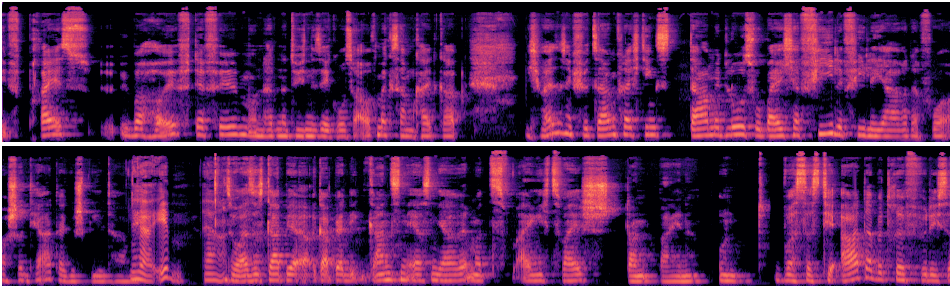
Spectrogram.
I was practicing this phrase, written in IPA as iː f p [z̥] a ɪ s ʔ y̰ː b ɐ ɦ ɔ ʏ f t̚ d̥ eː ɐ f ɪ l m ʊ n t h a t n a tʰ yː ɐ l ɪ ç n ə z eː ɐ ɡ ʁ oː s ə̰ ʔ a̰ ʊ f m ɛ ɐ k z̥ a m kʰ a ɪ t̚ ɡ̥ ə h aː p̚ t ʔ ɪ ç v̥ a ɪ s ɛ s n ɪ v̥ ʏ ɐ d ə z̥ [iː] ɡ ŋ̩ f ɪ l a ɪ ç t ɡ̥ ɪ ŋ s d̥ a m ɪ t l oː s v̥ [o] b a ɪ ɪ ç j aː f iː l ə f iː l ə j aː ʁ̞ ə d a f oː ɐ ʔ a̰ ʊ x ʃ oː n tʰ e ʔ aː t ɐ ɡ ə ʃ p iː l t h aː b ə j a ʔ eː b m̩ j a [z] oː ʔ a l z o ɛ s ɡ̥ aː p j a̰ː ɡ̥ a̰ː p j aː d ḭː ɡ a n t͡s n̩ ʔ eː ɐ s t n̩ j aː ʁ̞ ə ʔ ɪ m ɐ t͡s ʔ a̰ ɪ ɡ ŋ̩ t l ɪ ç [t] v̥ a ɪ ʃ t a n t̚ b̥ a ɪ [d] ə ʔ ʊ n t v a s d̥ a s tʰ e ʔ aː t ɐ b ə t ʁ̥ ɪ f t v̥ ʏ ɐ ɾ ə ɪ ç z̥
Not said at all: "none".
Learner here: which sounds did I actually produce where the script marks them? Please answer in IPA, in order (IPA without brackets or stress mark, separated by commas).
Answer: ʁ̥, aː, o, z, t͡s, n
